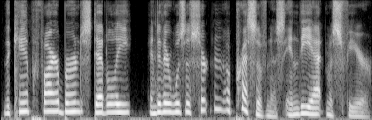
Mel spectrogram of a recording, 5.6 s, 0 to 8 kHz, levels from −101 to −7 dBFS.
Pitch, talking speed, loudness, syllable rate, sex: 185 Hz, 140 wpm, -16 LUFS, 5.1 syllables/s, male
